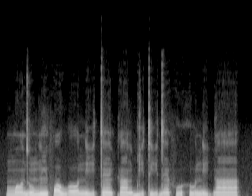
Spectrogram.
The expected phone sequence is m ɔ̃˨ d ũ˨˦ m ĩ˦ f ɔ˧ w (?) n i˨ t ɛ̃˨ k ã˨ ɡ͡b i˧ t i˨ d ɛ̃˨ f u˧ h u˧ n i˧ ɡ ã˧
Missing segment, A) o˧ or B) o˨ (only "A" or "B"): B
